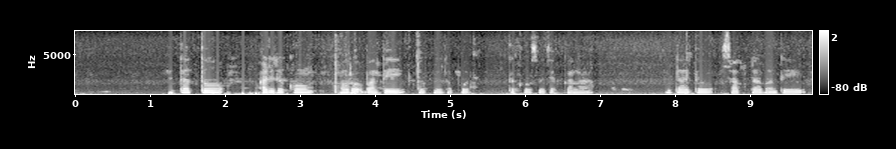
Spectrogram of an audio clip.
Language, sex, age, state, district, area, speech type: Santali, female, 30-45, West Bengal, Jhargram, rural, spontaneous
